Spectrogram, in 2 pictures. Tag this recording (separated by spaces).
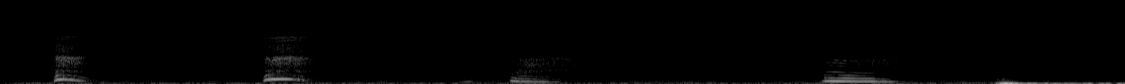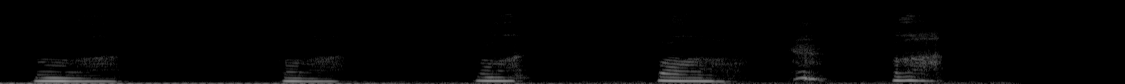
Impressed Man Murmur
